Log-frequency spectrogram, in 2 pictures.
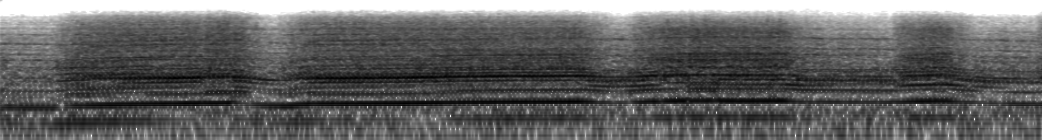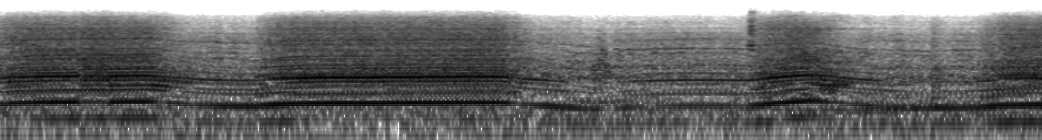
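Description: A well balanced car in BeamNG drives hard, its engine revving up and down in repeated loud, close surges with gear changes and brief dips, alone without talk.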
